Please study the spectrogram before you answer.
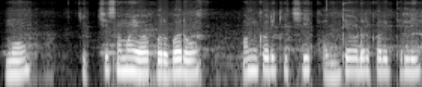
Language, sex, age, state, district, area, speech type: Odia, male, 18-30, Odisha, Balangir, urban, spontaneous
